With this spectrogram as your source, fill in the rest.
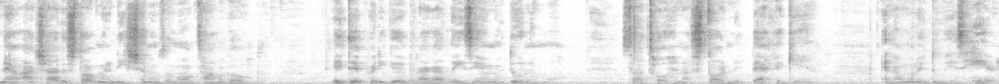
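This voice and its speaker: Fairly quick whispering from a woman, with audible room echo. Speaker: YouTuber. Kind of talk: vlog talk to camera. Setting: bathroom.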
